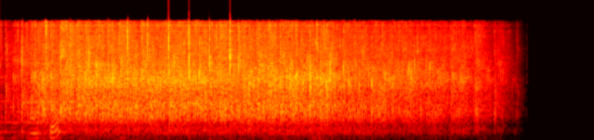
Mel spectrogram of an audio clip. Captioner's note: applause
